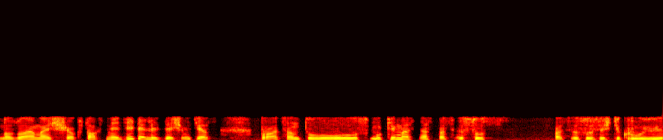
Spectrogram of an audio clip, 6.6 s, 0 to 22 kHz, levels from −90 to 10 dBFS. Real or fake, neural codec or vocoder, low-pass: fake; codec, 16 kHz, 16 kbps, FunCodec, trained on Chinese and English, 50 frames a second; 3.6 kHz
